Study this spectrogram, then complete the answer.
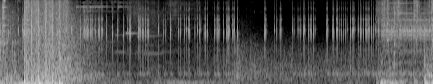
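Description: Light machine gun fire in a video game: a loud opening burst, then a stretch of quieter, rattling automatic shots with brief gaps, and another heavy burst to close, with no voices.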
